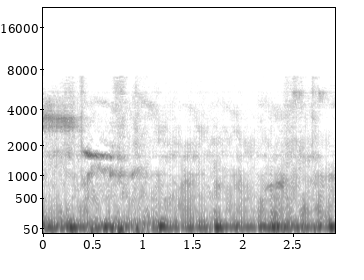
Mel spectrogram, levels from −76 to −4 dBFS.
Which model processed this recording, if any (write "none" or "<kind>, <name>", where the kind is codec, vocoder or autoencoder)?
vocoder, Vocos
